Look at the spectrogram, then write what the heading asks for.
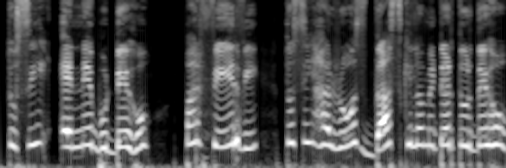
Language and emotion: Punjabi, surprised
